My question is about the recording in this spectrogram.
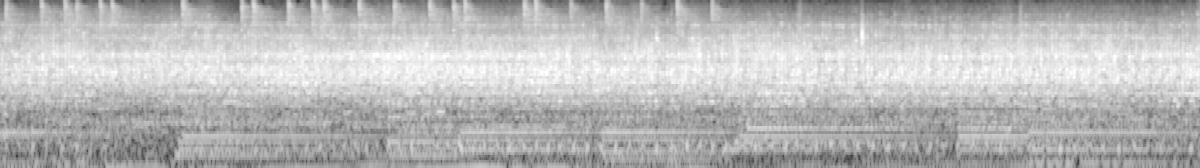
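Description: Off-road jeep's engine running steadily as it crawls over a rough, rocky track, its pitch shifting every second or two.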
